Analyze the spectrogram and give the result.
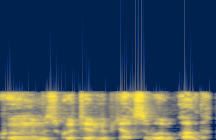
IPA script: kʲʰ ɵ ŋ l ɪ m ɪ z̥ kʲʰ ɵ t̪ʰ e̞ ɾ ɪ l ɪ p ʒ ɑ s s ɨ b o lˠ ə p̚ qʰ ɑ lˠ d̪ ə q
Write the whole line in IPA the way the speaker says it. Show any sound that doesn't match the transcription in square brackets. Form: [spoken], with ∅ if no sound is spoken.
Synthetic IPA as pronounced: kʲʰ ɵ ŋ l ɪ m ɪ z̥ kʲʰ ɵ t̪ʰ e̞ ɾ ɪ l ɪ p ʒ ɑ [χ] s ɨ b o lˠ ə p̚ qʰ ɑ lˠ d̪ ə q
